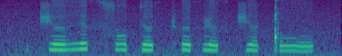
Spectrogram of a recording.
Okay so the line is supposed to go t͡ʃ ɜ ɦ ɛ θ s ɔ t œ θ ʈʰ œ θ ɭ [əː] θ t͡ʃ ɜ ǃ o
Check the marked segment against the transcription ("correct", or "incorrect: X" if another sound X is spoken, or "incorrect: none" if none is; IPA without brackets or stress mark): incorrect: ə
